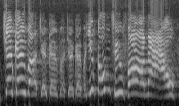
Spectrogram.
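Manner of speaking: high, slow, desperate frog voice; frog pleading. Acted. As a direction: beg to be let out.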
